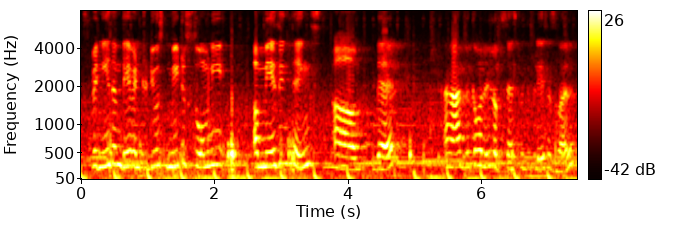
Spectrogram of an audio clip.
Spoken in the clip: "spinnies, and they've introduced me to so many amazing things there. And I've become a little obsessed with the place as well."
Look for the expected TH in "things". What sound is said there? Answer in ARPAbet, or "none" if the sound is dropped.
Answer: T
